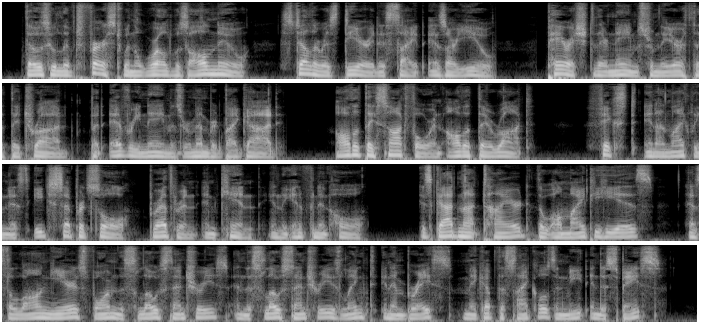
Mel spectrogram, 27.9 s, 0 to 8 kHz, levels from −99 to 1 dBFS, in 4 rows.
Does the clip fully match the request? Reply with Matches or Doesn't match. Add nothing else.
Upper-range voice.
Doesn't match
